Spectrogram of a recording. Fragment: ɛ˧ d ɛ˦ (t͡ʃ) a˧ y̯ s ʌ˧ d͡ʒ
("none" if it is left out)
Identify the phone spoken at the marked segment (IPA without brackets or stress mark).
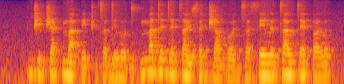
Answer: t͡s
